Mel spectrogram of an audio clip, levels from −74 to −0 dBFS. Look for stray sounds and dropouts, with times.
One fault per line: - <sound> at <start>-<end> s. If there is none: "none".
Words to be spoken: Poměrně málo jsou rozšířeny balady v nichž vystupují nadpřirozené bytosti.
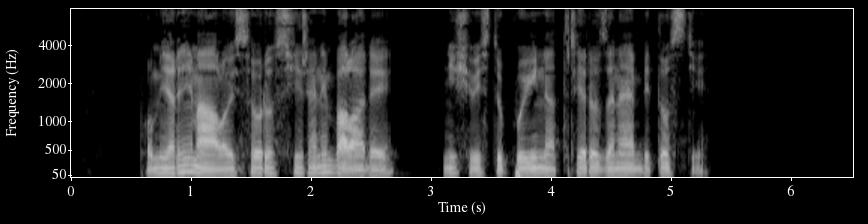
none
